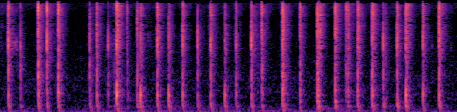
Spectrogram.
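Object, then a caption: Acrylic plastic clipboard. Long fingernails quickly tap the flat plastic board of a transparent acrylic clipboard with a metal clip, lying flat on a dark surface. About thirty crisp, dry clicks come in a fast, uneven run, each dying away almost at once.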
